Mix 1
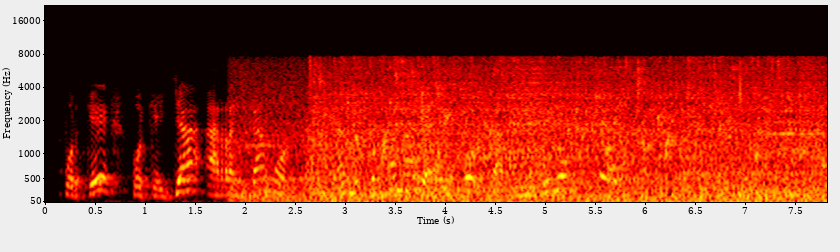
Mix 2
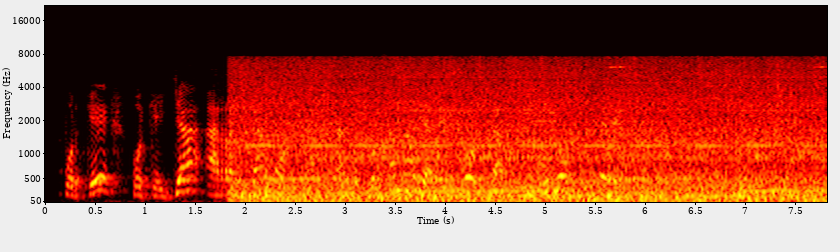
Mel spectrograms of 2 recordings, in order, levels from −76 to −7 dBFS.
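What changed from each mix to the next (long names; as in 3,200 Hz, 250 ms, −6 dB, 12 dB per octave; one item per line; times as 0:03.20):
first sound +7.5 dB
second sound: add pair of resonant band-passes 680 Hz, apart 0.84 octaves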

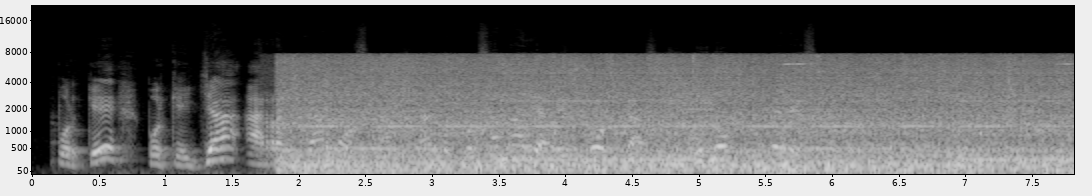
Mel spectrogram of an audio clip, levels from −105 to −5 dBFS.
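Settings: reverb: off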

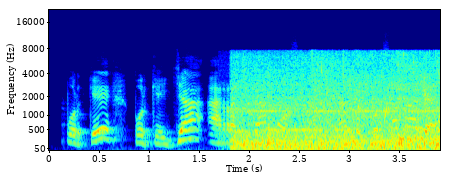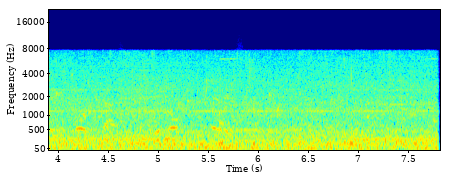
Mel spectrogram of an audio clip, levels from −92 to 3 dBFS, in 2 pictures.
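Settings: second sound: remove pair of resonant band-passes 680 Hz, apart 0.84 octaves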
